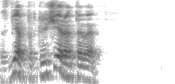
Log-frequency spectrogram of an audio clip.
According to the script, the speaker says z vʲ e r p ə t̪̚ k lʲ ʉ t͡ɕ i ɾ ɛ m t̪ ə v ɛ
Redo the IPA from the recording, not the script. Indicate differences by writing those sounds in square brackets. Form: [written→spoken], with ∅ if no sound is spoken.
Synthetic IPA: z [vʲ→bʲ] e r p ə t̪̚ k lʲ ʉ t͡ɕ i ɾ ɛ [m→n] t̪ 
